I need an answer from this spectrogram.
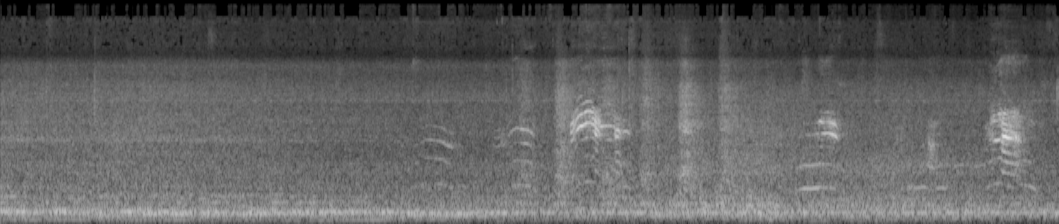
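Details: Kitten calling its mother, giving a few short high mews spaced several seconds apart, louder bursts near the middle and end, over a steady low background hum.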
